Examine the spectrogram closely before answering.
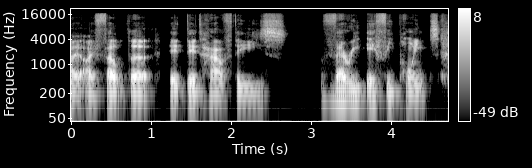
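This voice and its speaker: Over a silent background in a very clean recording, a man with a British accent talks at a fairly low pitch with fairly even intonation. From Britain. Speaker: youtuber. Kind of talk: casual chat.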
